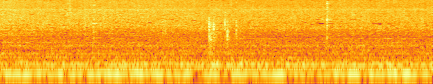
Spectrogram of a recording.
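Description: Shrimp seasoned with turmeric and salt sizzles steadily in a hot pan, a constant frying hiss with a few faint clicks of stirring.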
